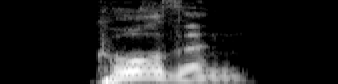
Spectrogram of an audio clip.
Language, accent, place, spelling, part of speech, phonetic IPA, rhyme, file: German, Germany, Berlin, Kursen, noun, [ˈkʊʁzn̩], -ʊʁzn̩, De-Kursen.ogg
- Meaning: dative plural of Kurs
